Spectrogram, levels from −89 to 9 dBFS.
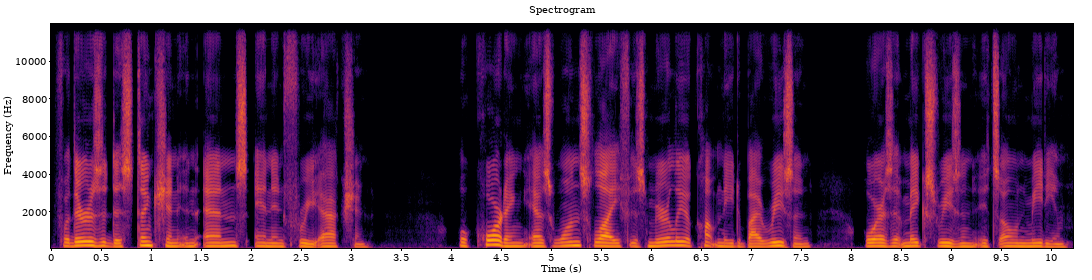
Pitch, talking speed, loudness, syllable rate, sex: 170 Hz, 165 wpm, -18 LUFS, 5.0 syllables/s, female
